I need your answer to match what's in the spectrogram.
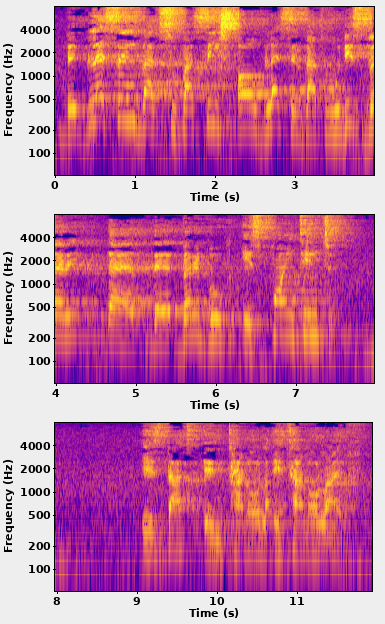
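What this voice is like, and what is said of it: Speaks English with an accent. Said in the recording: “I don't mean internal. Excuse me for my accent.”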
